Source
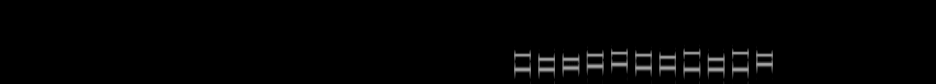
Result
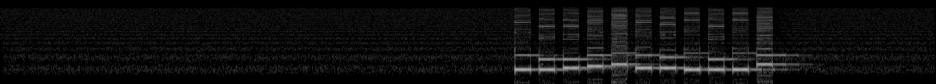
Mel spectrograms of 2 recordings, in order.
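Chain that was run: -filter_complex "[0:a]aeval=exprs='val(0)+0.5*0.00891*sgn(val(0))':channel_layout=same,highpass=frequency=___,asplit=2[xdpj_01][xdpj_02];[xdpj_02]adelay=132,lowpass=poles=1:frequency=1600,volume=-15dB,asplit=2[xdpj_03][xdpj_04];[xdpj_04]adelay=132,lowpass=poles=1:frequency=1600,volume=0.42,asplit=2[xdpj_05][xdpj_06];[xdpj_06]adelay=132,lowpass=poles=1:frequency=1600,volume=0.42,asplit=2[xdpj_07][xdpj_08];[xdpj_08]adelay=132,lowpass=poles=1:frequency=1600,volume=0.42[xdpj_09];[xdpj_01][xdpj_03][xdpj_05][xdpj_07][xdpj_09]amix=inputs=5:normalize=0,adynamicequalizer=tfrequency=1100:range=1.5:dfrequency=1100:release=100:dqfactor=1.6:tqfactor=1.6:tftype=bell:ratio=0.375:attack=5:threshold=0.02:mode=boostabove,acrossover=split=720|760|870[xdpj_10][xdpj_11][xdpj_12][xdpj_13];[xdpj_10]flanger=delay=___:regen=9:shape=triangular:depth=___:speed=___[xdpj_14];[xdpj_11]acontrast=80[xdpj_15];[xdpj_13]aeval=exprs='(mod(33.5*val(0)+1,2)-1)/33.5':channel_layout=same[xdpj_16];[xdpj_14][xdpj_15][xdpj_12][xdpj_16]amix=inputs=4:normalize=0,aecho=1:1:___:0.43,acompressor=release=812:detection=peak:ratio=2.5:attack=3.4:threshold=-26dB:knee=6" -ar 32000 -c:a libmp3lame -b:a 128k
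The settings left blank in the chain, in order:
400, 6.4, 9.8, 0.8, 1.5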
